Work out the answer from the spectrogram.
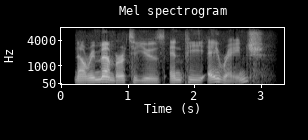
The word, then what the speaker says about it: arange: I want to always type arrange, the word arrange, but that has 2 R's. This command that we want to use is arange. I even pronounce it arange just to remind myself that there's only 1 R.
